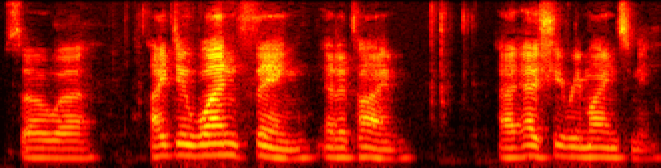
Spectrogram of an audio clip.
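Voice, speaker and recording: American man in his sixties, even-pitched. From California, United States. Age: 60s. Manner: rambling, halting, conversational. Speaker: guest presenter. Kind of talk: informal online club presentation.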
